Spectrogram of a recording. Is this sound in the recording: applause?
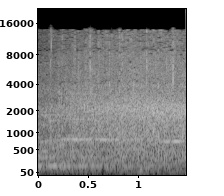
yes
